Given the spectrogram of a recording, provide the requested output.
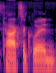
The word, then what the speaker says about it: Toxiquid: very special guest toxiquid is that how you pronounce it yeah it is toxiquid but uh usually just p people call me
